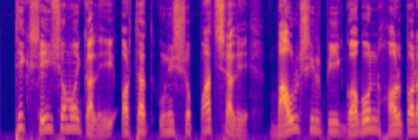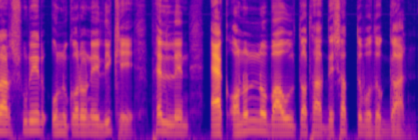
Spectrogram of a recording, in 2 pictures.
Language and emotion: Bengali, neutral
